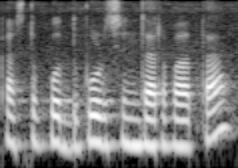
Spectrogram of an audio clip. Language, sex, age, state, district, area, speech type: Telugu, female, 60+, Andhra Pradesh, Eluru, rural, spontaneous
